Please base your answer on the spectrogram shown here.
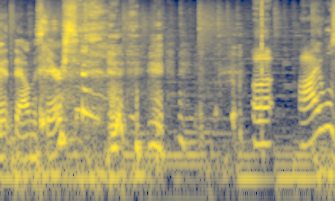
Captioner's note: everyone laughs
